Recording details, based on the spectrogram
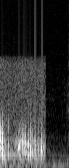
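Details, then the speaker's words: Chest auscultation: coarse, creaking, grating sounds like new leather shoes walking, from inflamed pleural layers rubbing together: pleural friction rub. "O atrito pleural é o rosar das pleuras parece couro sapato de couro novo andando"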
